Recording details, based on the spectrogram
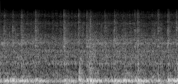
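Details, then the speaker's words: Yamaha 20A two-stroke outboard (1972–1978), about 50 years old, running cold after a service: uneven, smoky idle that seems a little high, then sags and surges, and it later stalls. "that's an idle I mean it does sound like it's iding a little high"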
